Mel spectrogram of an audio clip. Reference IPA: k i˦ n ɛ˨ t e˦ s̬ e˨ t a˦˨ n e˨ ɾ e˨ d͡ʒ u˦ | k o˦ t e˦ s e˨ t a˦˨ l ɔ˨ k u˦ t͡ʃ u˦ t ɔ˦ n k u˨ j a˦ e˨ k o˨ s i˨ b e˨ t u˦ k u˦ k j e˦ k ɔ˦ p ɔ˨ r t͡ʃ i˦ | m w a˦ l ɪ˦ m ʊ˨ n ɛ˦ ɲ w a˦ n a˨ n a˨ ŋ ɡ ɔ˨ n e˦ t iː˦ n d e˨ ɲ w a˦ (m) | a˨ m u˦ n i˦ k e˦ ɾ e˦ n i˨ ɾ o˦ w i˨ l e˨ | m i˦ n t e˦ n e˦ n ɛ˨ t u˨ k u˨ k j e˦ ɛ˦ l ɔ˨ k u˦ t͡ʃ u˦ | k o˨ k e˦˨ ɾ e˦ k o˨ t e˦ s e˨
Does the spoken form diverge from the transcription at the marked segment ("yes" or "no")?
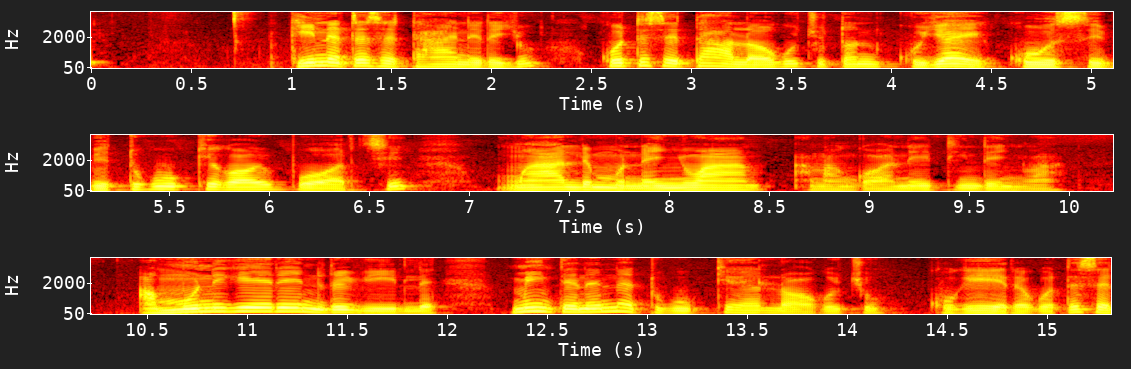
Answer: yes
